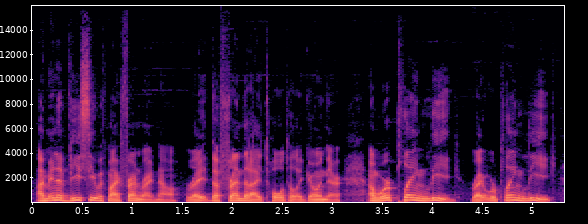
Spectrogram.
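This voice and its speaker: A man's voice: on the high side, expressive, fast, darkish tone, no room sound. A young man telling a long story, rambling and repeating himself with incredulous laughs. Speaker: streamer. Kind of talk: casual storytelling rant.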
